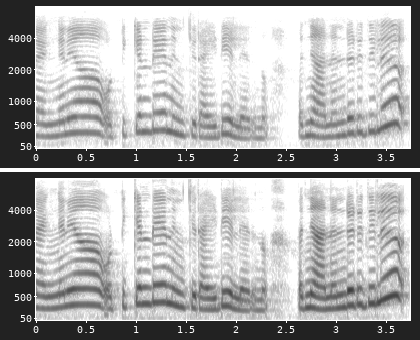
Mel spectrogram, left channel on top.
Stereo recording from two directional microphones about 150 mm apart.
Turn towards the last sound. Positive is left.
turn(degrees=-25)  # may be behind; listen again after turning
